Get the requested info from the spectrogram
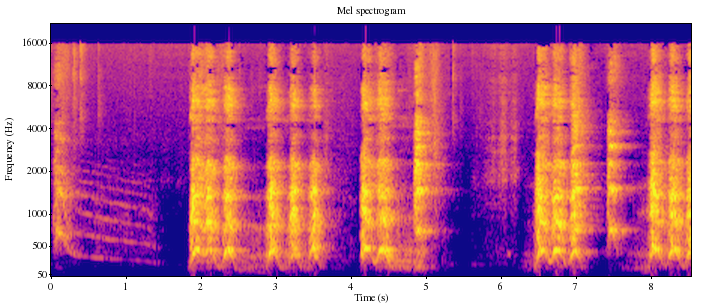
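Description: Young Doberman giving a long whine that falls in pitch, then barking in quick groups of several sharp barks, with short pauses between the groups.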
